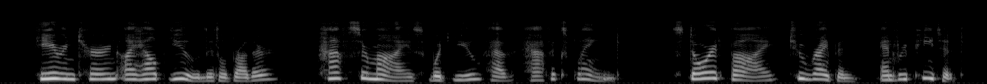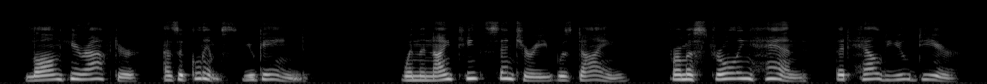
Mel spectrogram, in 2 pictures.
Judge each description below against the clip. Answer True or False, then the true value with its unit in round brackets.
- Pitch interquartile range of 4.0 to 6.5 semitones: True (4.6 semitones)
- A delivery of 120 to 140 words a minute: True (135 wpm)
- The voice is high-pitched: True (225 Hz)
